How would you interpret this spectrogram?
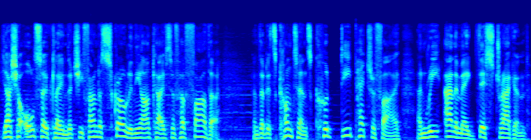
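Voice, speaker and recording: An actor playing a dutiful soldier lieutenant in a fantasy video game, giving a plain, earnest report. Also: male voice, mid-range voice, expressive, normal speed, soft background music, close to an everyday voice. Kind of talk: dramatic video game acting.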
